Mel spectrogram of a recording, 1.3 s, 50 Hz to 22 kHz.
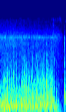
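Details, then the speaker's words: Turbo truck intake pressurized with a drilled, tapped PVC cap and air inlet for leak testing; steady hiss of escaping air fading as pressure drops; boost leak from a missing 10 mm bolt. "sure you can hear the wind noise so that has been my boots leak"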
